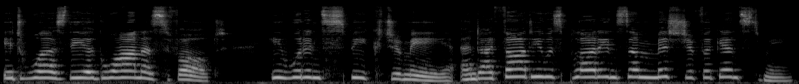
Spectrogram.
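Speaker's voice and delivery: high, aggrieved python voice; python's protesting cry. A narrator's reading. Python blames the iguana before the king, high protesting cry. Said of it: "he cried".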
